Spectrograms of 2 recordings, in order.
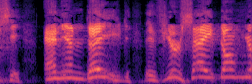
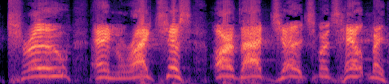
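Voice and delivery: preaching at full force; 3 semitones higher than usual. Acted. Preacher rousing the congregation about God's temper, shouting. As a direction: preach it hard to the crowd.

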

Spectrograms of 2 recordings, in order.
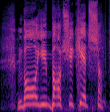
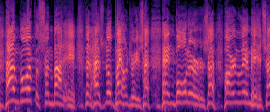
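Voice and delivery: preaching at full force; 3 semitones higher, 6 dB louder than usual. Real, not acted. Preacher to church, building to a loud shout. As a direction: climb to a fervent shout.

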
